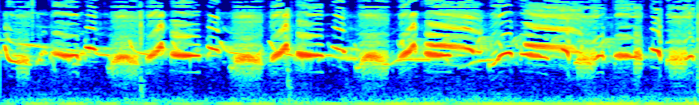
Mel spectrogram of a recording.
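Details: Large-bodied Chinese hwamei singing a rich, loud run of varied whistled phrases, with slurred rising and falling notes and quick trills repeated in bursts with short pauses.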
